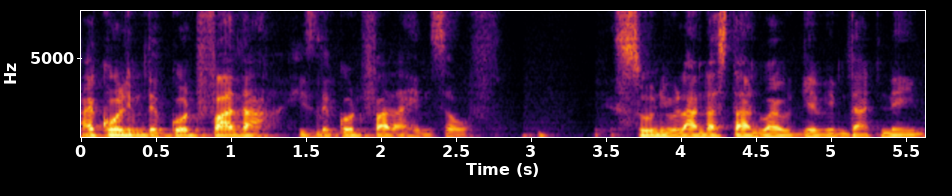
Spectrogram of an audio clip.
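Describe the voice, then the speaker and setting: Somewhat breathy, a man speaks at a moderate pace with fairly even intonation. His pitch is medium. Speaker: student podcast host. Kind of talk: podcast interview host.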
